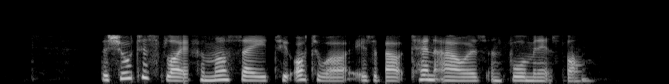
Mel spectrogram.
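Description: Packet loss with pitch repetition hits at 1.84–1.88 s (40 ms), at 3.85 s before "ten hours and four", and across 5.50–5.82 s after "ten hours and four" (180 ms lost, runs up to 60 ms). Each gap is bridged by looping the last pitch period, heard as a buzzy hold that fades to silence in the longest runs. On a spectrogram the harmonics freeze into flat lines, and the waveform shows identical repeating cycles.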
